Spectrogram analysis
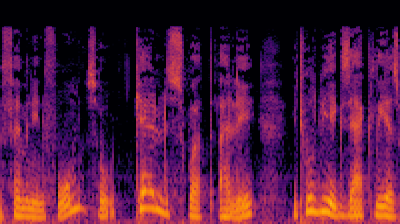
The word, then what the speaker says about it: allés: The good thing, as usual in French, is you will pronounce it aller, aller, aller, and aller. So technically you don't pronounce the final you don't pronounce the final s, and you don't pronounce the final es, but still you should write them.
